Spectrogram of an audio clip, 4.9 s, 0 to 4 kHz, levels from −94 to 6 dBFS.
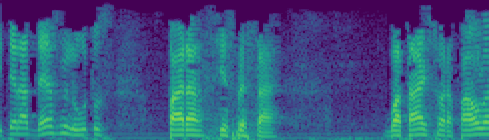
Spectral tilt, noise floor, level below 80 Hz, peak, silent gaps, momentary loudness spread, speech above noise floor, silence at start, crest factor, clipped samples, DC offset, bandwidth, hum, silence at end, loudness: -10 dB/octave; -49 dBFS; -42 dBFS; 0 dBFS; none; 11 LU; 30 dB; 0 s; 20 dB; under 0.1%; under 0.1%; 4 kHz; none; 0 s; -19 LUFS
